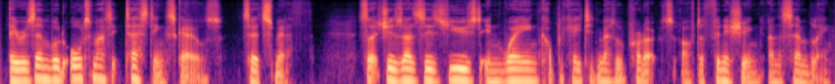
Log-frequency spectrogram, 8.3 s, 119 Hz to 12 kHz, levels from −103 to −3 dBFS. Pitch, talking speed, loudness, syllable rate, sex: 130 Hz, 145 wpm, -18 LUFS, 5.2 syllables/s, male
